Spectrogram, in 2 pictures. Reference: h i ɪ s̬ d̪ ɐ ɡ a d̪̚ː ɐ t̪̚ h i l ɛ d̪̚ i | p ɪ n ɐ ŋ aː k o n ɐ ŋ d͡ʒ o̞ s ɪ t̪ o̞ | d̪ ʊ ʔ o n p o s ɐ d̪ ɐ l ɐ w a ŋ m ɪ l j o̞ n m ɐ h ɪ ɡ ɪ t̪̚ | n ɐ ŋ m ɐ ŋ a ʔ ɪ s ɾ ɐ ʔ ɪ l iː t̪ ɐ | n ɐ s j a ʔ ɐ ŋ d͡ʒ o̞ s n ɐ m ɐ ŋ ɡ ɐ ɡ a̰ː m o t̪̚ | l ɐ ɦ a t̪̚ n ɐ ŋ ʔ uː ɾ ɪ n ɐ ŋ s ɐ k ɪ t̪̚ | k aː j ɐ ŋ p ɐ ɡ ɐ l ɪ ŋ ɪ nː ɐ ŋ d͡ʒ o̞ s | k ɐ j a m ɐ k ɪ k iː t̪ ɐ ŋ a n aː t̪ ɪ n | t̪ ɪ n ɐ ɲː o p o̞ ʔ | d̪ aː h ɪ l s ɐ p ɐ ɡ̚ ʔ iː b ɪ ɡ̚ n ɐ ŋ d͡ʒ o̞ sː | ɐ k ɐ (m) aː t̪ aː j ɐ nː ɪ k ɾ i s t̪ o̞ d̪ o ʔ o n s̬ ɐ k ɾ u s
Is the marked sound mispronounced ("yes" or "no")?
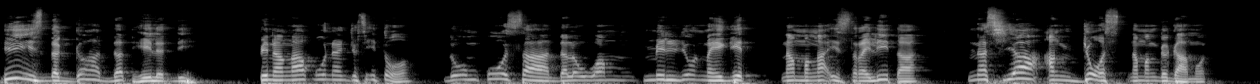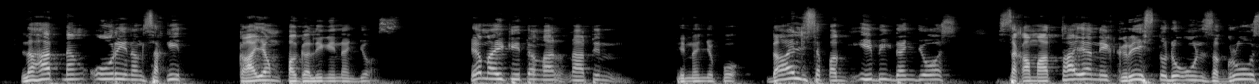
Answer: no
